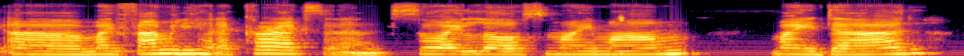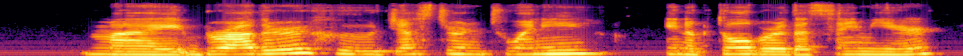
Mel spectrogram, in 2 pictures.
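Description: A woman in her forties from Argentina, telling a personal story slowly and deliberately. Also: mid-range voice, fairly bright tone, rough recording. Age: 40s. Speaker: guest.

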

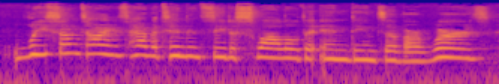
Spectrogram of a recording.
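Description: A woman language tutor, giving a casual, unhurried explanation with frequent fillers. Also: a little high, a little mellow, poor audio. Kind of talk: casual instructional talk.

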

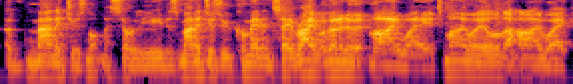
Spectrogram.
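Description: A middle-aged man from Liverpool speaks in a fairly low, husky voice. He answers interview questions conversationally, stacking up phrases and repeating them for emphasis. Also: sharp tone. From Liverpool, England. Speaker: podcast guest, speaker and author on workplace culture.

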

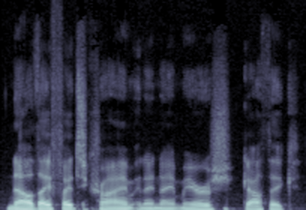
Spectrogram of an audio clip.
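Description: A man's voice: mid-range voice, normal speed, darkish tone, clean tone, no room sound. A man hosts a casual quiz among friends in a mid-range voice. The sound is close and dry. He reads clues like mock-olde verse and rules on answers with teasing firmness. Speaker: quiz host on a podcast.

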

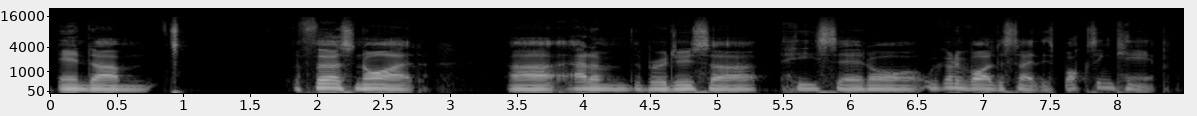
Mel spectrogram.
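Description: Young Australian guy, podcast co-host, relaxed yarn-spinner, dead dry mic. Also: medium pitch, unhurried, clean tone, dry recording. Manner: laid-back storyteller, swears freely. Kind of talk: casual chat.

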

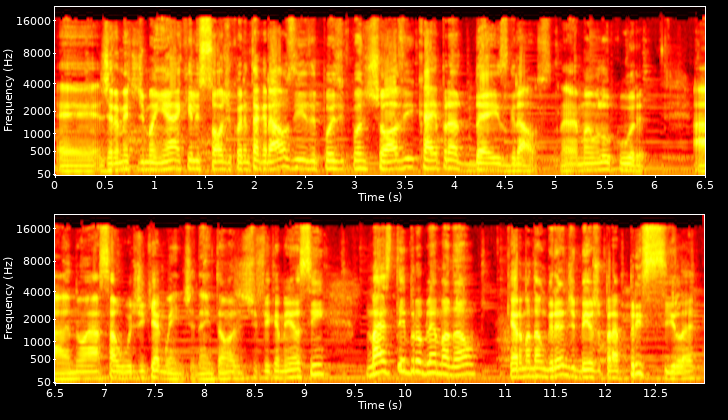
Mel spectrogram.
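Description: A Brazilian man talking into his podcast mic with a stuffy, nasal voice from a cold. He chats easily, tossing in little tag questions as he goes, with soft music playing faintly underneath. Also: medium pitch, expressive, brisk. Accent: Brazilian Portuguese. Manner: chatty, warm asides, many tag questions. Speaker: podcast host. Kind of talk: casual religious podcast chat.

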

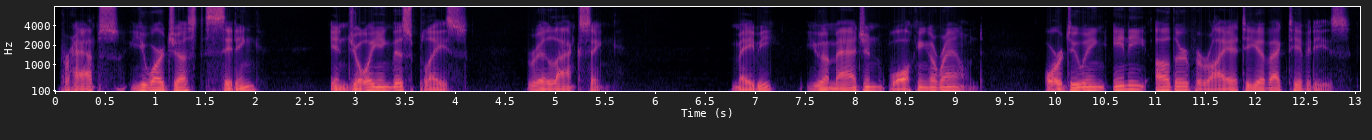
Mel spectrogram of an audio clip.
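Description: A man narrating a scripted guided relaxation in a calm, soothing, deliberate manner with pauses. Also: sits low, no room sound, clean studio sound.

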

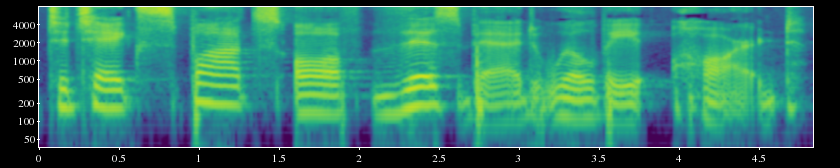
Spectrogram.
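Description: Woman voicing a deep, drawling, cocky storybook cat. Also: very animated, extremely slow, darkish tone, exaggerated voice. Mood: pondering. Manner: drawling, chuckling, boastful. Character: big cocky laughing male cat, lazily confident trickster.

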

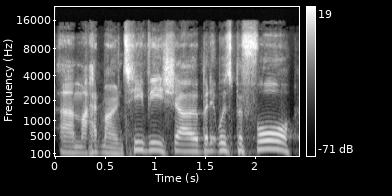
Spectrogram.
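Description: A man's voice: on the high side, brisk. A middle-aged man speaking as a life coach and host, giving conversational, motivational talk with emphatic, rambling asides over an online call.

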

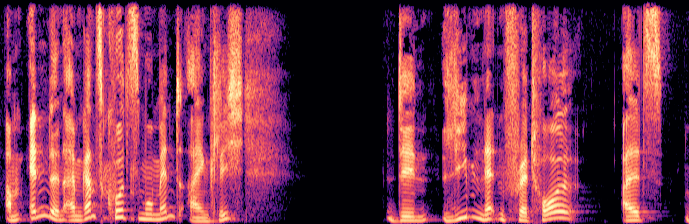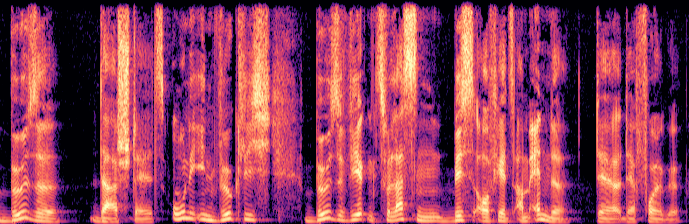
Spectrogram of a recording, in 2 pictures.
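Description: A man with a slightly high voice talks as a podcast co-host in casual discussion. He rambles along, circling back over his words and voicing little quotes as he goes. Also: sing-song, takes it slowly, darkish tone, husky. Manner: rambling, repeats words, acts out short quotes. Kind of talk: casual discussion of an audio drama.

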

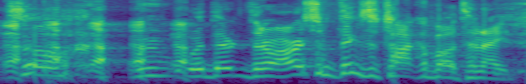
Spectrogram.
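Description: Male host, high voice with lively pitch swings, jokey, halting, casual moderation. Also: gravelly, husky. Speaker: podcast host. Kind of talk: casual panel chat, moderating.

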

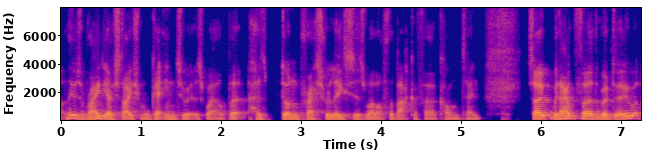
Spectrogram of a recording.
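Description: A man's voice: fairly low pitch, darkish tone. A man hosting a podcast, reading a short opening then chatting informally with his guest, often repeating himself. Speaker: podcast host. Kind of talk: scripted intro then casual interview chat. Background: faint background music.

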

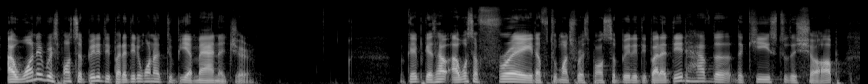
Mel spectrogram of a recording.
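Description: A man's voice: lowish voice, a bit bright. A man in his forties from Venezuela, hosting a casual solo podcast. He tells his story in a rambling way and often checks in with the listener. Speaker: podcast host.

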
